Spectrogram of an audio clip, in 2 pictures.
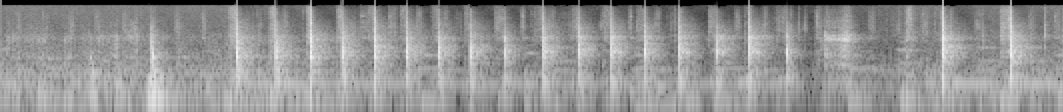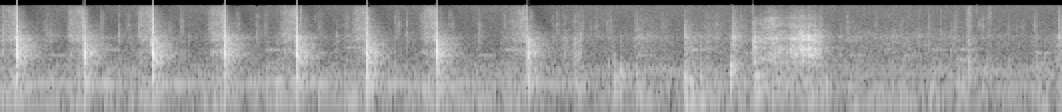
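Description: Kitchen knife slicing a cucumber on a wooden chopping board: a quick, even run of knife strikes, about four a second, then after a short pause about six seconds in a slightly slower run, stopping about twelve seconds in.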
